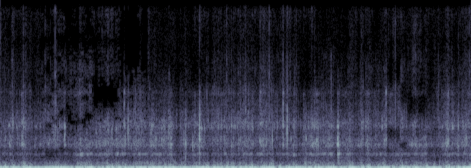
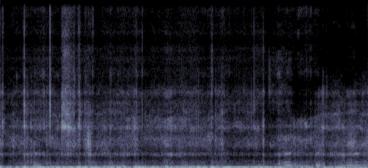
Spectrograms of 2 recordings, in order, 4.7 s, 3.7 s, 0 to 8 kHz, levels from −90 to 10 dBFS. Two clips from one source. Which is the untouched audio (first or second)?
first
